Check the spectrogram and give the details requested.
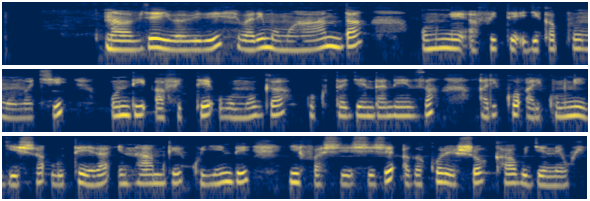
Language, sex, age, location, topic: Kinyarwanda, female, 18-24, Huye, health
